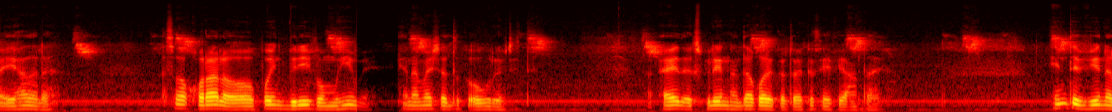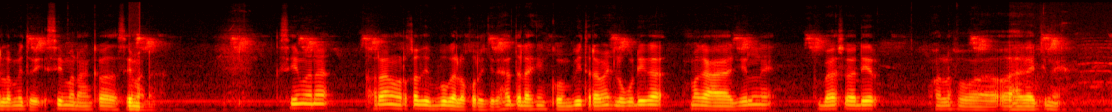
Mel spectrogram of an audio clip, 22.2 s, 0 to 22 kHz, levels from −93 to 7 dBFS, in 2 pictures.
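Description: Sudden gain jumps occur three times in this speech. From 3.56 to 3.98 s the level drops by about 16 dB, from 12.41 to 12.52 s it rises by about 12 dB, and from 21.21 s to the end it rises by about 6 dB. In each case the speech and the background noise step up or down together, instantly rather than smoothly. The likely cause is a digital gain change applied between adjacent samples without any ramp.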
